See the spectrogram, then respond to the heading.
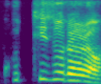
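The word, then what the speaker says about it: cortisol: 그 호르몬, 스트레스 호르몬을 조절하는 역할을 한다는데, 코티솔이라고 하지 않을까요? 영어에서 르 발음을 안 하는데.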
